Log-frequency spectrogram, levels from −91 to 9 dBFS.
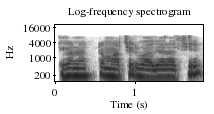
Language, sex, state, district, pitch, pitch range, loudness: Bengali, female, West Bengal, North 24 Parganas, 185 Hz, 170-195 Hz, -14 LUFS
